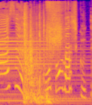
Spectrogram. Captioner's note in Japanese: 物音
